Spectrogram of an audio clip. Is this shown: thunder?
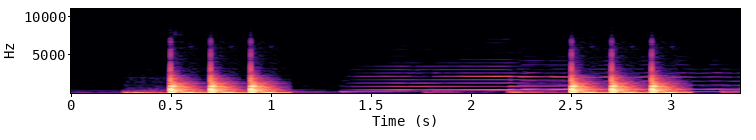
no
